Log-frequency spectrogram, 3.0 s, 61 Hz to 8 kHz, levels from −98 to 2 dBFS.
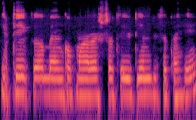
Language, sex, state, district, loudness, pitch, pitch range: Marathi, male, Maharashtra, Aurangabad, -28 LUFS, 165 Hz, 165-170 Hz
